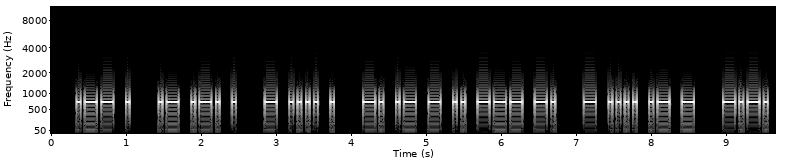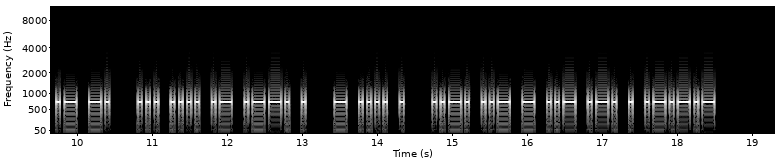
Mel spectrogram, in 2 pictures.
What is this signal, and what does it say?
Morse code, heard as a keyed tone, about 21 wpm, 700 Hz. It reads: WE ARE THE NATION THAT CAN SHAPE THE FUTURE.
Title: Sentences from Top 1000 Words - Review Part 6 - 22wpm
